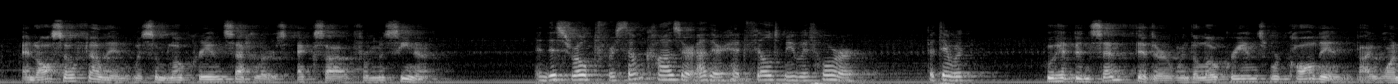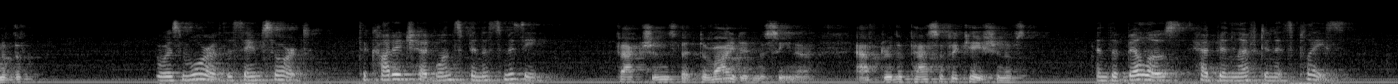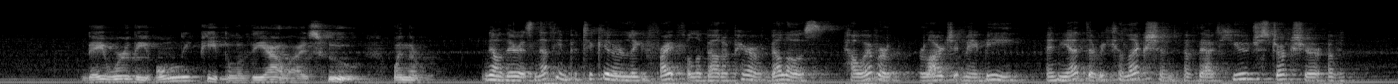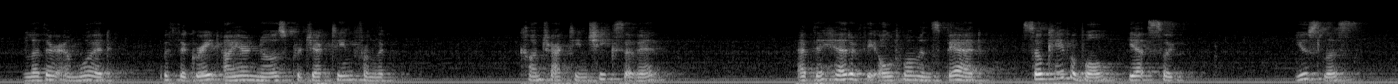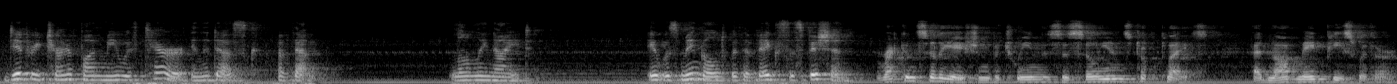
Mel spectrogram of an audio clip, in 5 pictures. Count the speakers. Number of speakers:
2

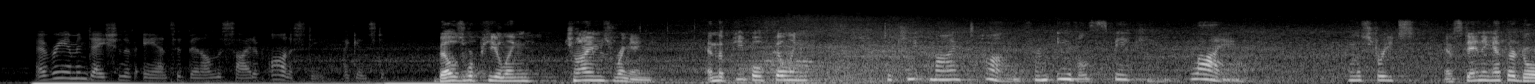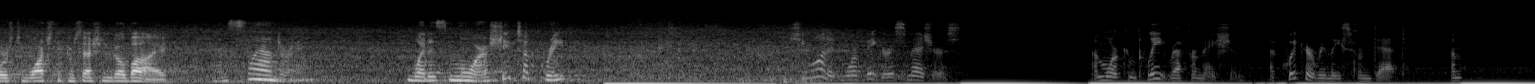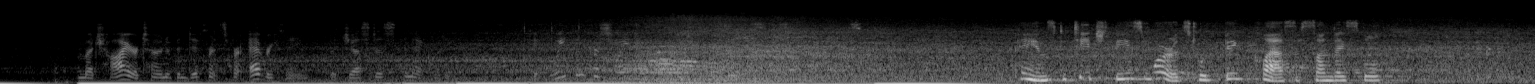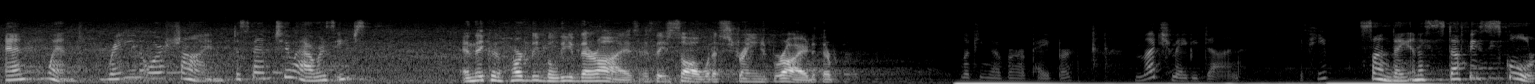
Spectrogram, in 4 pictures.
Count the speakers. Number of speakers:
3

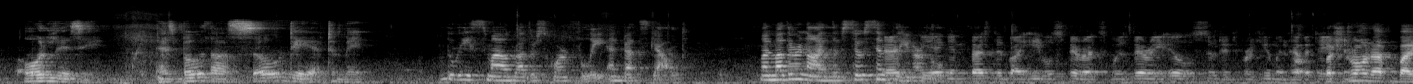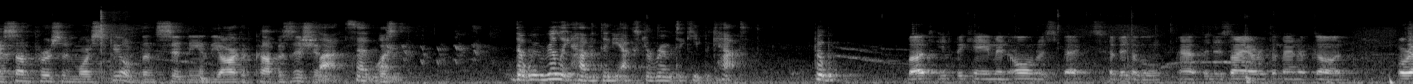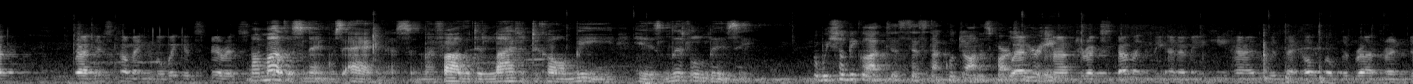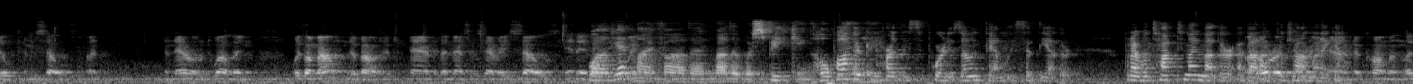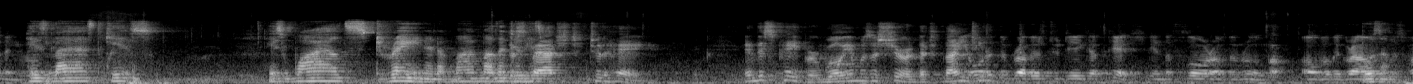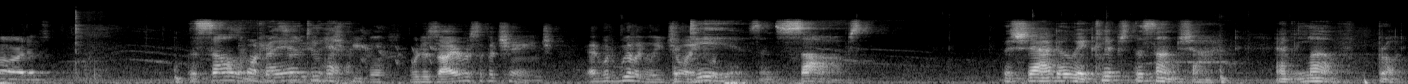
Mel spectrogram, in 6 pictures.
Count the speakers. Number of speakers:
4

